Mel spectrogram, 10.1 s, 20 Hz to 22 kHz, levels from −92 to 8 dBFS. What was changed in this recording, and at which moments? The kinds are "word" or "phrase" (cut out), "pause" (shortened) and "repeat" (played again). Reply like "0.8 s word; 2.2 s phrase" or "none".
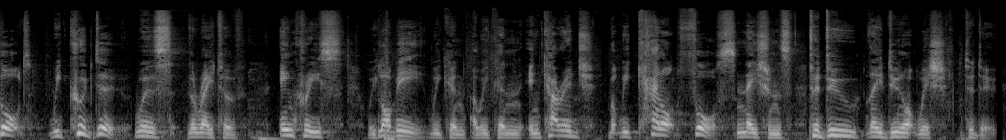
0.9 s word; 1.9 s word; 3.8 s word; 4.7 s word; 7.4 s word; 8.7 s word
